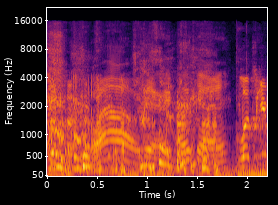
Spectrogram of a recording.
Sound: everyone laughs

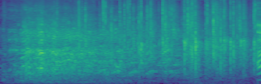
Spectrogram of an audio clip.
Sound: crowd laughing

